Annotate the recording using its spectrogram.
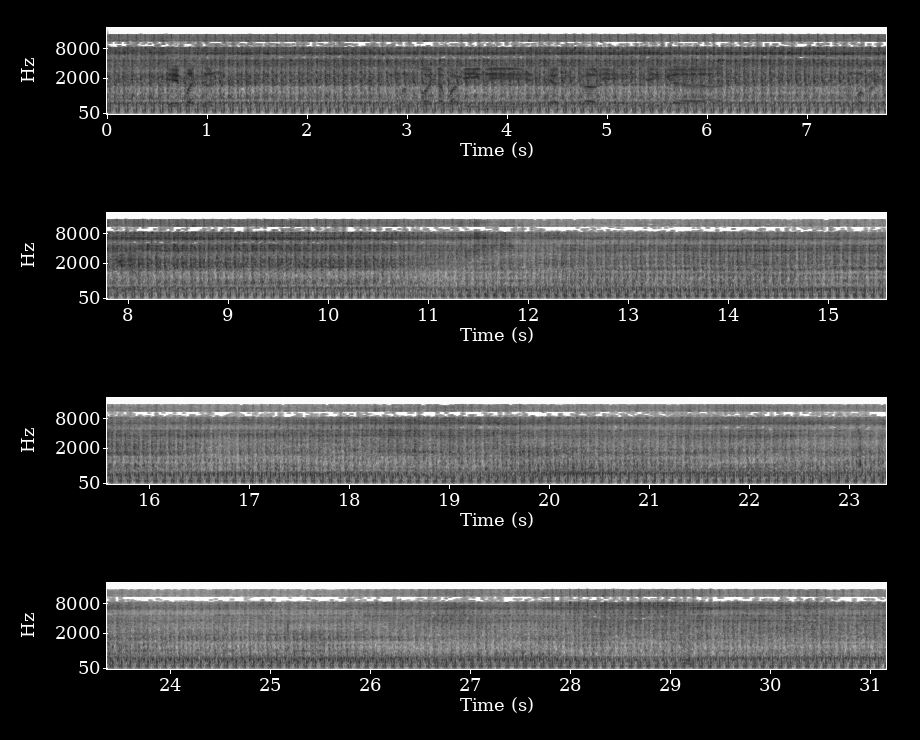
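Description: Outrigger fishing boat's engine running steadily with a rapid chugging beat; about eleven seconds in it dips briefly and its note settles lower.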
